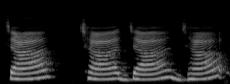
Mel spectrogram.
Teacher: तालू और जीभ के स्पर्श से बोले जाने वाले वर्ण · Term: तालव्य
